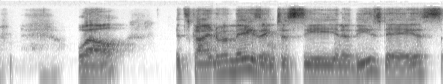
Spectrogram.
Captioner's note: chuckles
